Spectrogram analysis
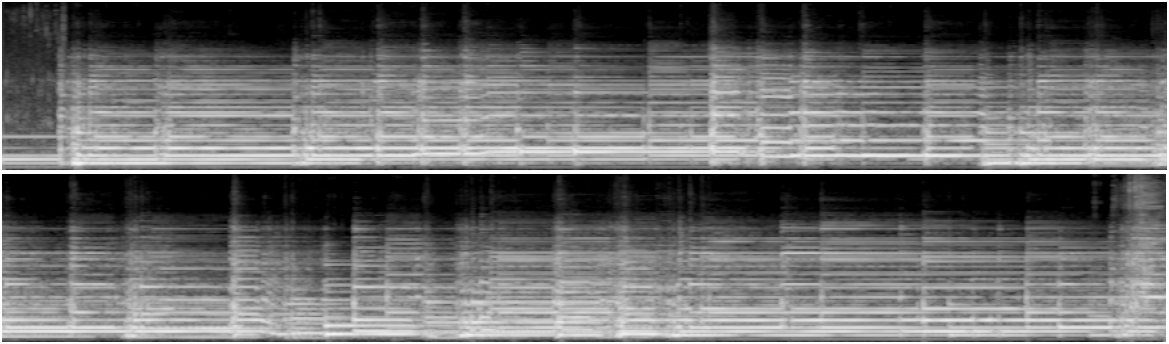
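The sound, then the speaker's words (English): An electric guitar runs through a Hardwire reverb pedal that gives a warm, lush tone. Sustained chords and single notes blur into a continuous, steady wash that stays loud throughout, with no speech. “this Hardwire Reverb that again has just been like a really, really warm sounding reverb.”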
